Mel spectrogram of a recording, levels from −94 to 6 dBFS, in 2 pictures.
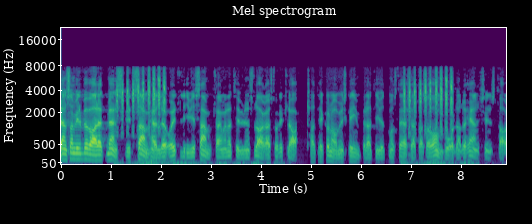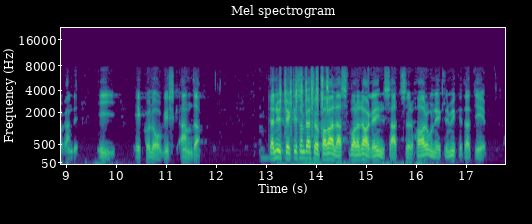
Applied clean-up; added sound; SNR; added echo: classical method spectral subtraction.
